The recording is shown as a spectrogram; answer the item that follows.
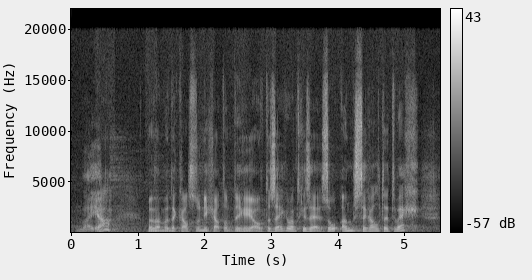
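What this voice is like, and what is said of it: Antwerp Flemish accent. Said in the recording (Dutch): “in het Antwerpse accent”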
